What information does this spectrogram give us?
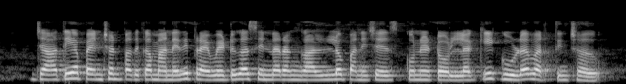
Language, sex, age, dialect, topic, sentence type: Telugu, male, 25-30, Telangana, banking, statement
